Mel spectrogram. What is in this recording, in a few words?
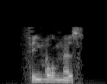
"femaleness", English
